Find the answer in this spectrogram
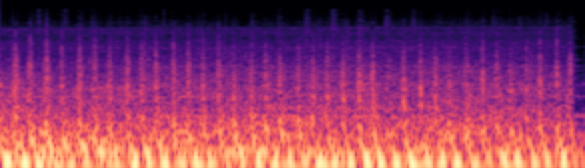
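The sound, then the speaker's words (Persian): A helicopter flies by, its rotor blades beating out a rapid, steady thumping over a deep engine roar. The sound stays loud throughout and cuts off abruptly at the end. “رزمناف باید الان هلیکوپتر رو دیده باشه.”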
